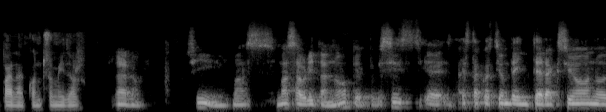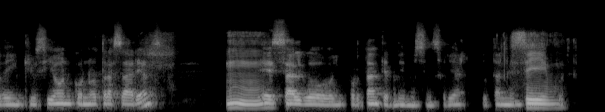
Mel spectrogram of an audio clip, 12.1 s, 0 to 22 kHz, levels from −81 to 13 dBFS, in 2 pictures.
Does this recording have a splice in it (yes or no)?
yes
